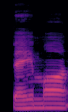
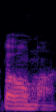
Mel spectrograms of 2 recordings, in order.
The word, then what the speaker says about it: Beaumont: the headstone for carl baymont i don't know how you're pronouncing that beaumont right right the headstone for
